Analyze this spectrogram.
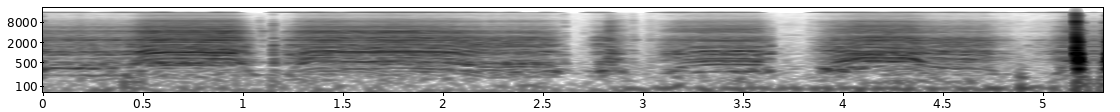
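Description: Cordless drill/driver driving mounting screws into a wooden board in four short runs, its motor whine dipping and rising within each run. A single sharp click near the end.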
